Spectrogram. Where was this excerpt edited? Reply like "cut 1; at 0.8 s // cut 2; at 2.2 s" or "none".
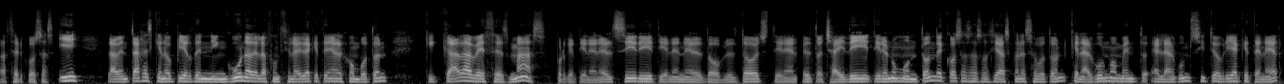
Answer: cut 1; at 8.0 s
